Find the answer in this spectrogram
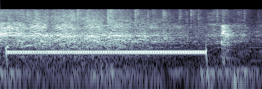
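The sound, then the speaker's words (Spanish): Telephone dialing tones as a call is placed: a steady, mid-pitched dial tone holds unbroken for about two seconds, then cuts off, followed by a brief, higher-pitched blip and a low background hum. “ok, vamos, a la línea, vamos a marcar.”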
